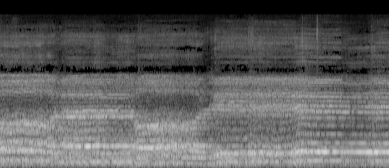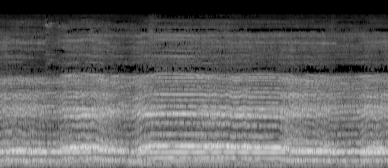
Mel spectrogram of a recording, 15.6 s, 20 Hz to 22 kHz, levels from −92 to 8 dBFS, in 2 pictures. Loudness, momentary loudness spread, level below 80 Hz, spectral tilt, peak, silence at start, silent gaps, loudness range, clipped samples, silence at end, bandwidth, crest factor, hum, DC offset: -15 LUFS; 7 LU; -52 dBFS; -5 dB/octave; 0 dBFS; 0 s; none; 5 LU; under 0.1%; 0 s; 14 kHz; 14 dB; none; under 0.1%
